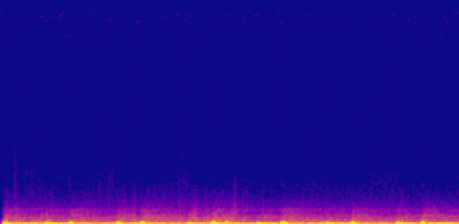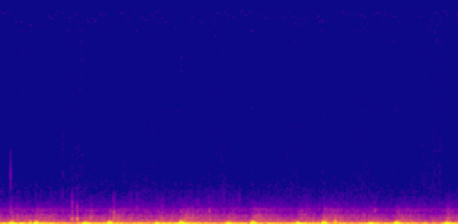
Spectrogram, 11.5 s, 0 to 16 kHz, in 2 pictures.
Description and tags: Made by pressing AKG C414 condenser firmly to the chest: voila, the human heart. This one is true to the real sound, like when you hear the blood rushing in your ears. But if you need a louder and extended version as a sound fx then use the HeartbeatEnhanced sample in this set.
beat, blood, heart, heartbeat, pumping, real, rush, rushing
